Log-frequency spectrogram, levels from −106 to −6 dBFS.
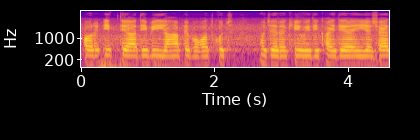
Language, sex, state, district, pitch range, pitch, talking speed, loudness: Hindi, male, Chhattisgarh, Raipur, 130-140 Hz, 135 Hz, 195 wpm, -16 LUFS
